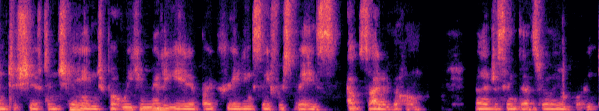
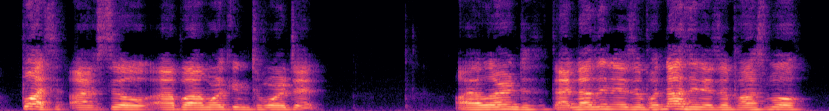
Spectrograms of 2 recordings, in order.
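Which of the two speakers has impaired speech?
The second: brain injury; car crash, permanent damage, balance and coordination difficulties, unsteady gait; about 5 years since injury, relearned walking, talking, feeding; dysarthria, relearned how to talk.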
